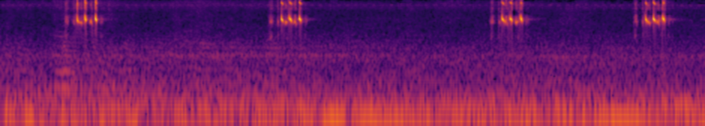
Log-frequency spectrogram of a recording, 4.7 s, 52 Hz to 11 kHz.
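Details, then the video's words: A single cricket repeats short, bright pulsed chirps about once every 1.3 seconds, steady and high-pitched, over a low, quiet background. "The sound of one lonely cricket"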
